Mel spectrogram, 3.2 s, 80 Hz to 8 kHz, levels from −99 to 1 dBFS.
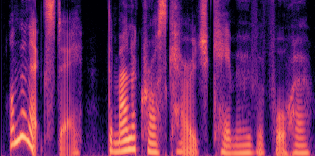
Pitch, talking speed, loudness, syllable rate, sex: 185 Hz, 230 wpm, -21 LUFS, 5.9 syllables/s, female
